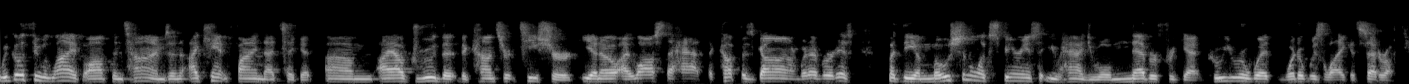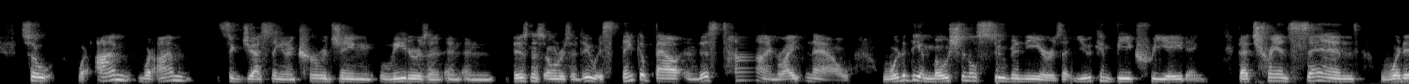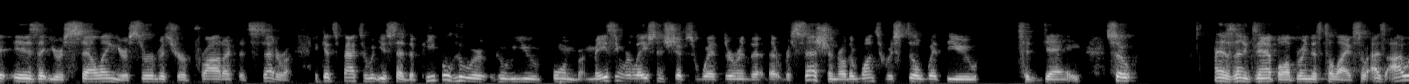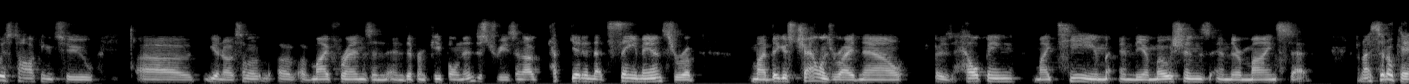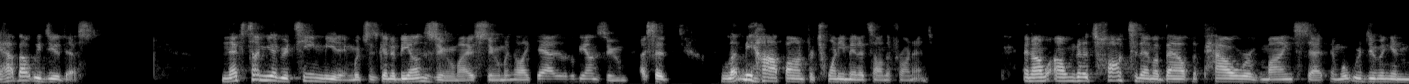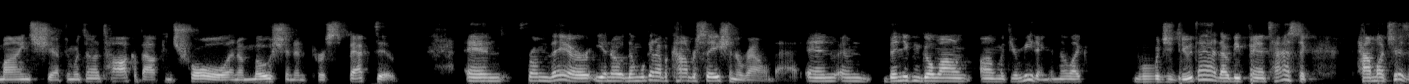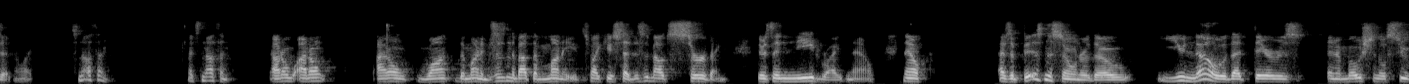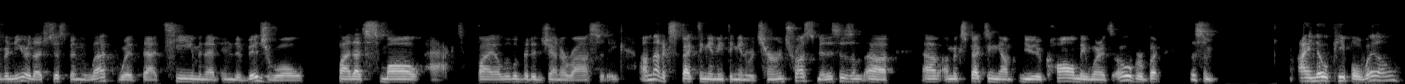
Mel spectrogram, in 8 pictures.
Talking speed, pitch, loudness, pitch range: 205 wpm, 140 Hz, -22 LUFS, 120-155 Hz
